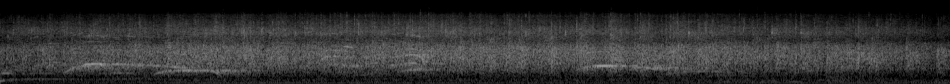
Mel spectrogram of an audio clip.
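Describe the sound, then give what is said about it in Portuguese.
Loud, sustained applause from a large audience fills the space, with scattered shouts and cheers rising over the dense clapping throughout. “Pelo amor de Deus, dá aplauso, grita, dança nessa cadeira.”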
